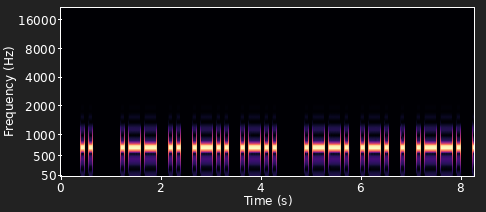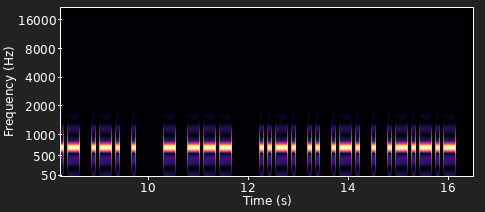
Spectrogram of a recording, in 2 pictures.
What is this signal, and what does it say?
Morse code, heard as a keyed tone, about 15 wpm, 700 Hz. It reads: I WILL PREPARE TO FIRE.
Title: Sentences from Top 1000 Words - Review Part 6 - 15wpm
